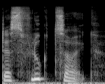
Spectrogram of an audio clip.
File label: "airplane", German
